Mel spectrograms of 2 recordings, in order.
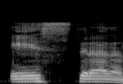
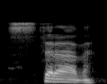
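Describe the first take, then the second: First: An extra e vowel comes before the s. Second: The word starts directly with the s sound. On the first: The speaker calls it wrong. "No se dice estrada" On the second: The speaker calls it right. "Se dice strada"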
